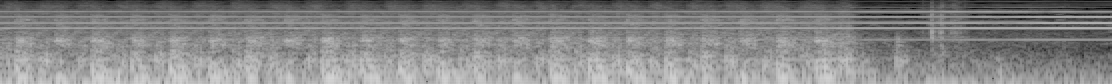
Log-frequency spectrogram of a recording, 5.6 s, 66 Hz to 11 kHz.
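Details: Freightliner Cascadia DD15 diesel with misfire and cylinder 6 idle quantity-deficit code, compression test cranking after valve adjustment, battery a little weak; even rhythmic cranking about two and a half pulses a second, no uneven beats, results 88-100%.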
